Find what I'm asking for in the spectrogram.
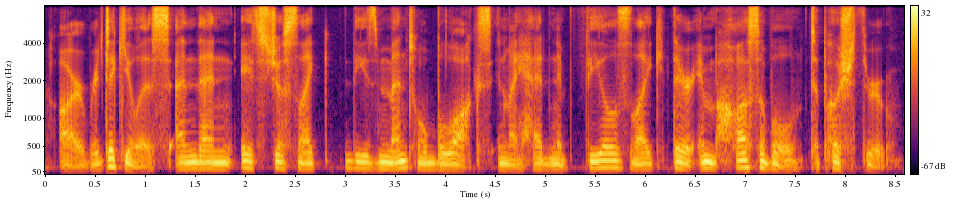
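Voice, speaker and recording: At a fairly slow pace with hardly any pauses, a man uses a plain, everyday voice at a fairly low pitch with ordinary pitch variation, in a dry, close sound with no echo. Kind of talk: personal reflective monologue to camera. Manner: earnest, soft-spoken.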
